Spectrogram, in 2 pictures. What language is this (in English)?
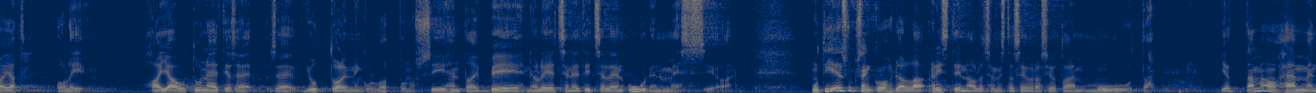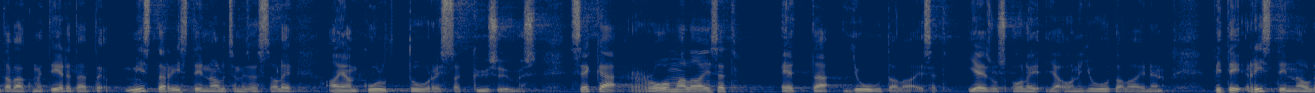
Finnish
